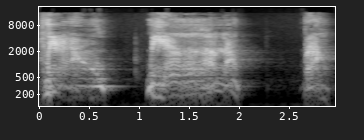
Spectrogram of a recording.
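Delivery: harsh, yowling meows; spiteful cat. Retold or imitated. Man imitating the spiteful cat, harsh angry meows. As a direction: spit out nasty cat yowls. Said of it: "Then you get the spiteful cat".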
